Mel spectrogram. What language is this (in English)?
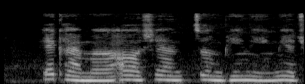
Chinese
